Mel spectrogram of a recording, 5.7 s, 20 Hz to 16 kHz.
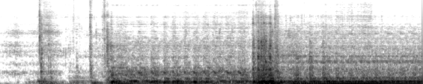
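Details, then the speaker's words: Diesel V8 truck at -8°, outdoors 3-4 hours, glow plugs cycled, after two new batteries replaced weak ones that cranked slowly; brisk cranking at twice the former speed, catches and settles to an even rumble on all 8 cylinders, no smoke: normal start. "Well, friends, this thing turns over at twice the speed. I don't know if you guys could hear that. It fired up, but here's the main thing. It fired on all 8 cylinders."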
